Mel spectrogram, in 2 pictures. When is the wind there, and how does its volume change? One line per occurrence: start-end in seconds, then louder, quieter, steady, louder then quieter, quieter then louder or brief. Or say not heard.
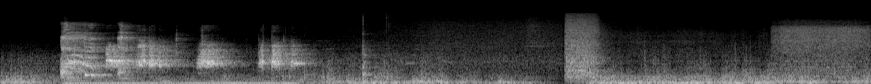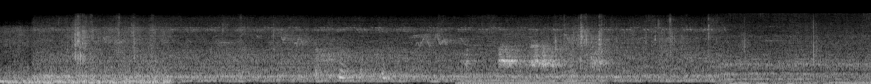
0.0-10.4 louder.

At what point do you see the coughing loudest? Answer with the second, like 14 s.
1 s.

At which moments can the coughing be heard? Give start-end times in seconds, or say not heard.
0.6-1.4, 11.1-12.7.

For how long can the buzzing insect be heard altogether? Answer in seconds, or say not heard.
8 s.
